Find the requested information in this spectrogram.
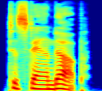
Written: to stand up

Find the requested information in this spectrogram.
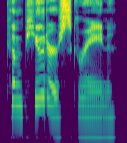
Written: computer screen

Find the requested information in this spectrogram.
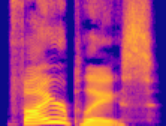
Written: fireplace

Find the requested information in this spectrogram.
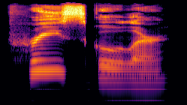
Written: preschooler

